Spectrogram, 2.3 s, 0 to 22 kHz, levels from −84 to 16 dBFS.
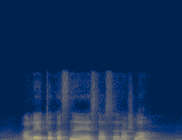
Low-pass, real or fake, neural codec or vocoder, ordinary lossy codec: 10.8 kHz; fake; codec, 24 kHz, 0.5 kbps, DualCodec; none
